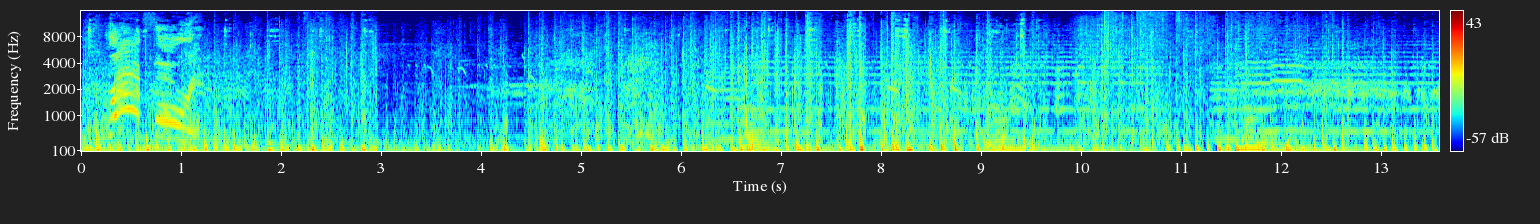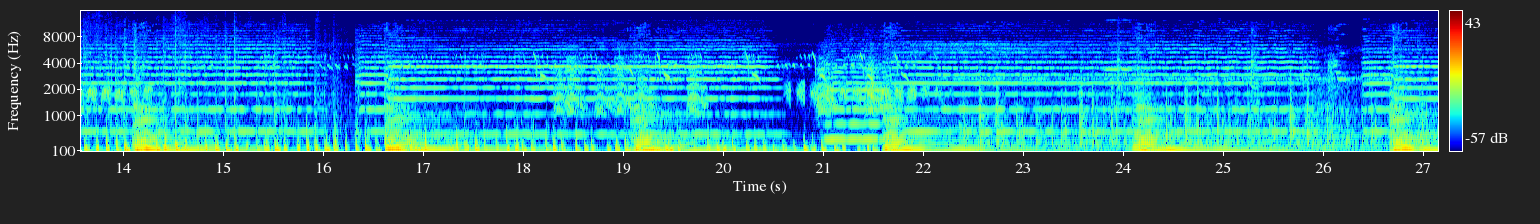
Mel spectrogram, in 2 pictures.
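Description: A horse in Red Dead Redemption 2 gallops hard with rapid clip-clop hoofbeats and lets out a whinny. The gallop runs under game sounds, crashes and gunfire, then the hoofbeats ease off as game music and voices take over.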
